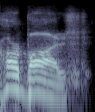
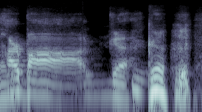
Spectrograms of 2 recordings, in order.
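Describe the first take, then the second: First: The name ends without a hard G sound. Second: The name ends with a hard G sound. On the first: "as he likes to be called" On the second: "I love that you pronounce that with a hard G at the end"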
